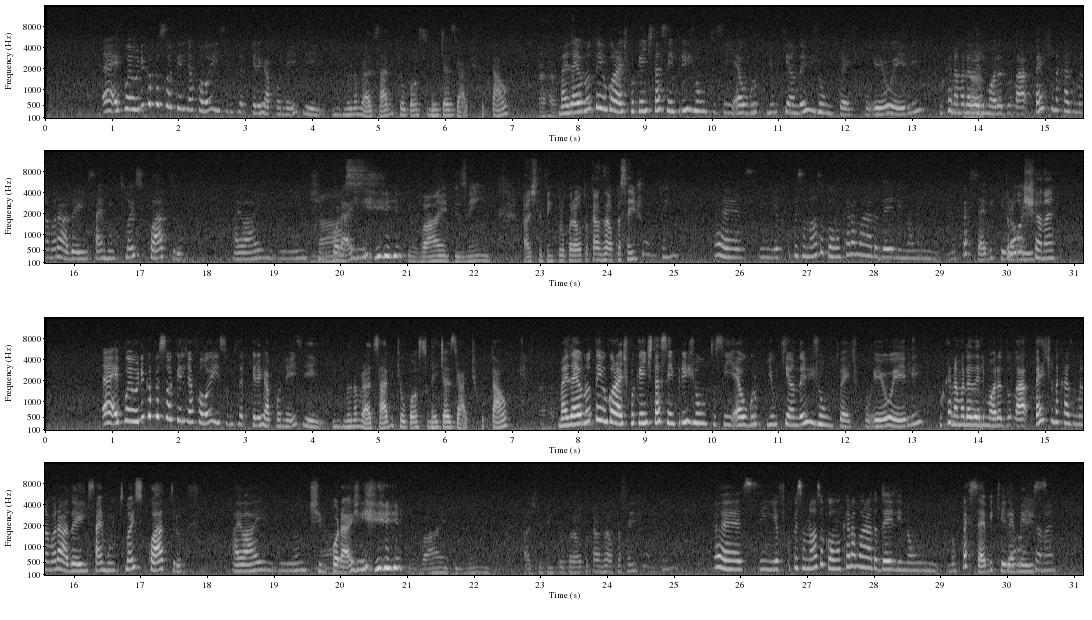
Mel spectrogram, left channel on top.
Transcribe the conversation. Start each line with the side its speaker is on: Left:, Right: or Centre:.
Right: é, e foi a única pessoa que ele já falou isso, não sei porque ele é japonês e, e meu namorado sabe que eu gosto, né, de asiático e tal.
Left: Aham.
Right: Mas aí eu não tenho coragem, porque a gente tá sempre junto, assim, é o grupinho que anda junto, é tipo, eu, ele, porque a namorada
Left: Aham.
Right: dele mora do lado, pertinho da casa do meu namorado, aí sai muito nós quatro. Aí eu, ai, não tive
Left: Nossa,
Right: coragem. <laughs>
Left: que vibes, hein? Acho que tem que procurar outro casal pra sair junto, hein?
Right: É, sim, eu fico pensando, nossa, como que a namorada dele não, não percebe que ele
Left: Trouxa,
Right: é meio... es-
Left: né?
